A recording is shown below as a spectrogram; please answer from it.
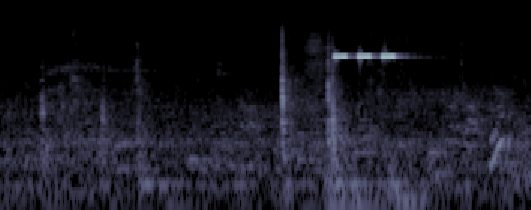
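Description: Two sharp clicks, then an electronic device beeps three times in quick succession, each beep short and high-pitched, with faint clicking and handling noise before.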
